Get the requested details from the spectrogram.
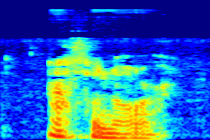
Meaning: A furnace or stove designed and used to maintain uniform heat, primarily used by alchemists
- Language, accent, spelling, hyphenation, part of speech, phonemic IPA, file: English, Received Pronunciation, athanor, atha‧nor, noun, /ˈæθənɔː/, En-uk-athanor.oga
